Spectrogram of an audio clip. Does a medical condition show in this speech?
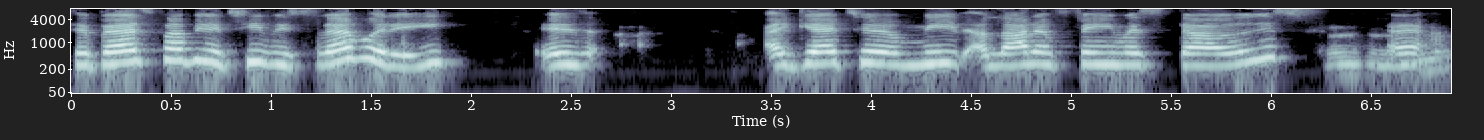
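Yes: Down syndrome; from birth.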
